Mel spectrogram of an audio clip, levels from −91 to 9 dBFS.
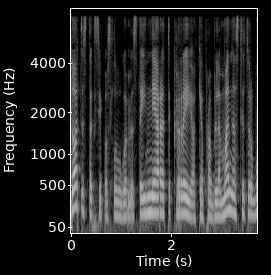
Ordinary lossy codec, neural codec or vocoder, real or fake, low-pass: MP3, 64 kbps; codec, 16 kHz, 4.8 kbps, FACodec; fake; 7.2 kHz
